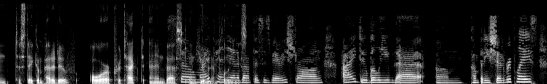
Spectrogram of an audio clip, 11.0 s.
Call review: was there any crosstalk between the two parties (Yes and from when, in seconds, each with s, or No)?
Yes, from 3.6 s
